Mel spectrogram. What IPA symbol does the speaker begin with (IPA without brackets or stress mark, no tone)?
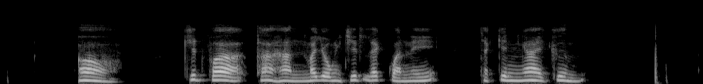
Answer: ʔ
